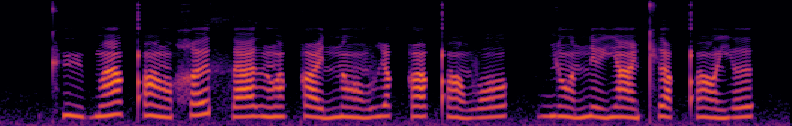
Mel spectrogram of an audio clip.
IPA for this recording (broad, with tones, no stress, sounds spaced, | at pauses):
cʰ y˧˩ b ã˧˥ qʼ õ˧˩ χ ə˧˥ θ a˧˥ ð õ˧˥ q e˧˩ n ɔ̃˧˩ v i˧˥ q e˧˥ qʼ ɔ̃˧˩ v ɔ˧˥ | ɟ ɔ̃˧˩ n ɪ˧˩ j ã˧˩ cʰ ə˧˩ qʼ ɔ̃˧˩ j ə˧˥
